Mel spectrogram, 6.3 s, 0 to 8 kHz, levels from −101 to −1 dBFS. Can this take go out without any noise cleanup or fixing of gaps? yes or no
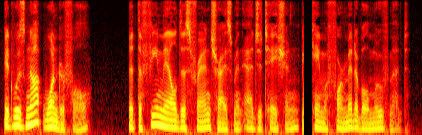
no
